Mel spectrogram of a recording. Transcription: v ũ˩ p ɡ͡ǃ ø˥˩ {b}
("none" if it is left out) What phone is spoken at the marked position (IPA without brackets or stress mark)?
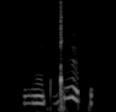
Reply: p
